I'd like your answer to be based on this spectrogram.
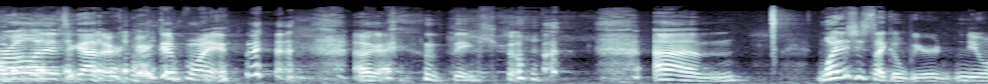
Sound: giggles

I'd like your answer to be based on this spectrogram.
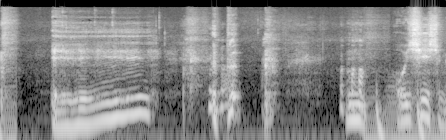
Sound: laughs

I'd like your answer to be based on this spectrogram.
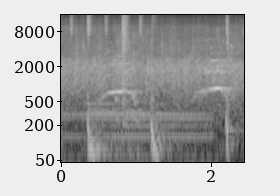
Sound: laughs

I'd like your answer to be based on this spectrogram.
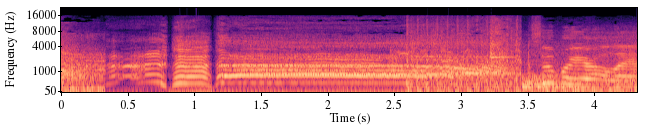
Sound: manly scream

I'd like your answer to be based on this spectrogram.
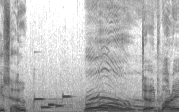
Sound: car chiming

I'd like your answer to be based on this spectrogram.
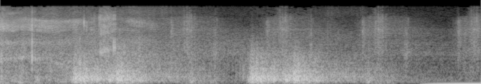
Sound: thunder crashing

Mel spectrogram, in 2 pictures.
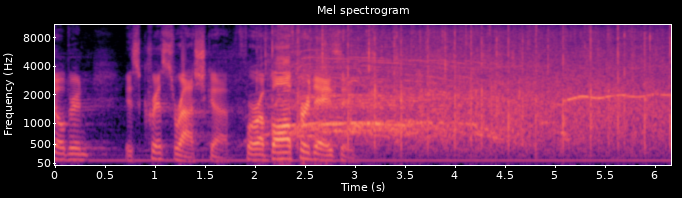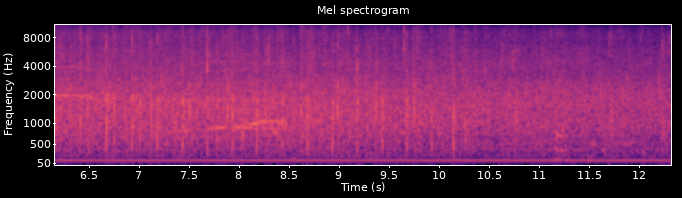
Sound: applause

